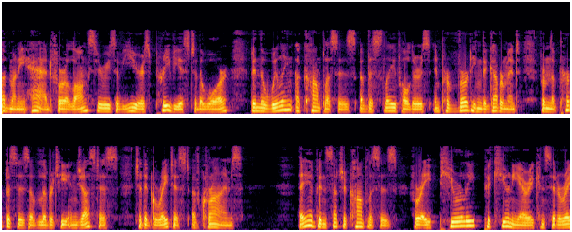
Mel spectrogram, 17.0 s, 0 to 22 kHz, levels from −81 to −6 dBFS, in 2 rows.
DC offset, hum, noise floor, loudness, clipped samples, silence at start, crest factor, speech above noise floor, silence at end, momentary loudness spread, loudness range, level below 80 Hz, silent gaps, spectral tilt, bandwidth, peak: under 0.1%; none; -61 dBFS; -15 LUFS; under 0.1%; 0 s; 14 dB; 46 dB; 0 s; 8 LU; 2 LU; -46 dBFS; none; -6.5 dB/octave; 8 kHz; 0 dBFS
